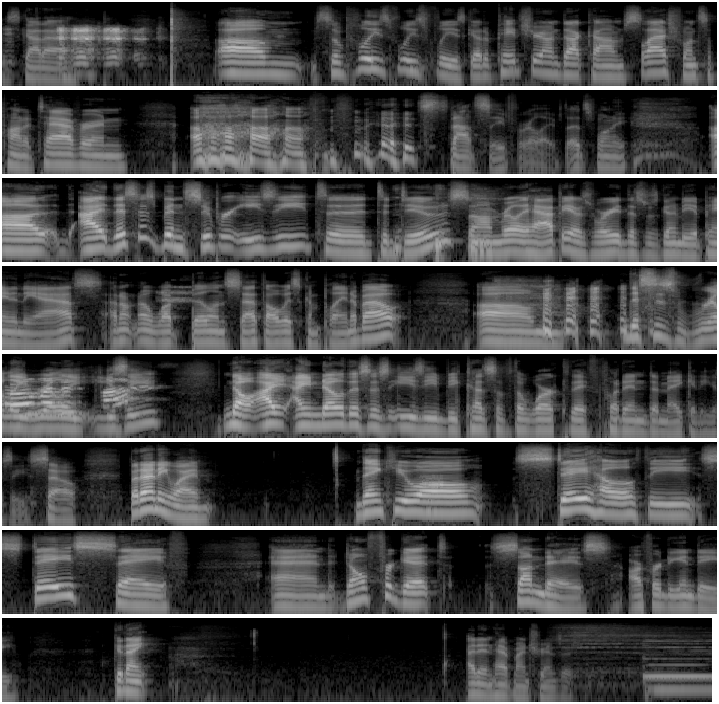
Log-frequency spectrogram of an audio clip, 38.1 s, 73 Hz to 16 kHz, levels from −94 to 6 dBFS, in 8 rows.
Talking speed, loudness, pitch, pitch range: 170 wpm, -31 LUFS, 140 Hz, 120-175 Hz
